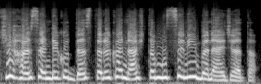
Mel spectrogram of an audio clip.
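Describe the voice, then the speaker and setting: A woman's voice: high-pitched, lively intonation, quick pace, no room sound, studio quality, pitched above the performer's own voice. A woman voicing an overworked young housewife in a family cartoon, plaintive and complaining. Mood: fed up.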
